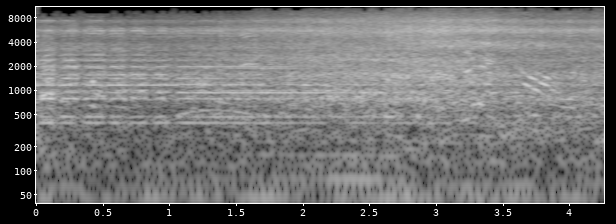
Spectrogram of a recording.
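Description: Steady street noise: a car passing on the wet road, with faint voices in the background.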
